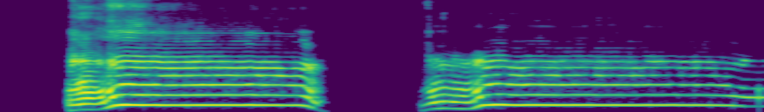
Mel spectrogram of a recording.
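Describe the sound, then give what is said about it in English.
A person imitates a wolf howl twice, each a long, loud, steady vocal tone that swoops up at the start and holds before trailing off, with a short pause between. “A wolf, like... But it doesn't sound like a real wolf. It sounds like somebody's making a wolf sound.”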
